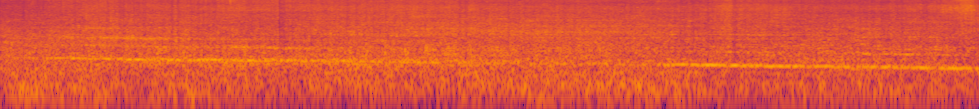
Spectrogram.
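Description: Electric train running past a station platform at close range: a steady rumble of wheels on the rails, with a whine that falls slowly in pitch as it goes by.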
